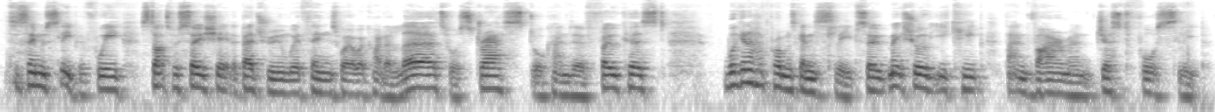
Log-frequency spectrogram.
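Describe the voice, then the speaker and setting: A man talking through advice in a relaxed, unscripted way. His voice sits at an ordinary middle pitch. He hesitates often, filling gaps and restarting his sentences. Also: moderate pace. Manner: hesitant, many fillers and restarts. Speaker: co-host. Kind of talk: casual advice chat.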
